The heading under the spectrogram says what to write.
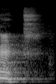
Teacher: thanks میں زبان آپ کی آگے کے دانتوں کے قریب چلی جاتی ہے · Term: TH کی آواز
